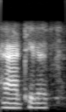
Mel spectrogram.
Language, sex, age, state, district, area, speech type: Bengali, male, 18-30, West Bengal, North 24 Parganas, urban, conversation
